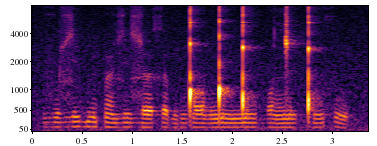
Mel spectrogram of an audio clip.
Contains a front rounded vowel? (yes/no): yes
